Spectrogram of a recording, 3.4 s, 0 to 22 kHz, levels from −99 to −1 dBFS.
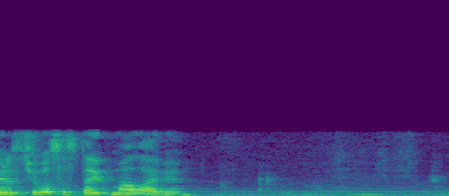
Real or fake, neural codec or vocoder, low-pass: real; none; 7.2 kHz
